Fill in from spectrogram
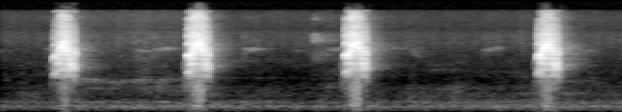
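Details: Long-tailed shrike played to provoke other shrikes into calling: four loud harsh rasping bursts, evenly spaced about a second apart, over quiet low hum.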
